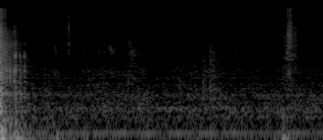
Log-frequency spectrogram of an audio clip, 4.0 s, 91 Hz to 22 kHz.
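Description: Near silence, broken by one sharp click at the start: a plastic retaining clip of the ThinkPad E15's bottom cover snapping free as the cover is pried off. A faint short knock follows near the end.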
